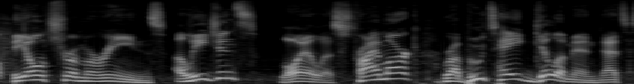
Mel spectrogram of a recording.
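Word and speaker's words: Roboute Guilliman: Primark Rabbout Gilaman.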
